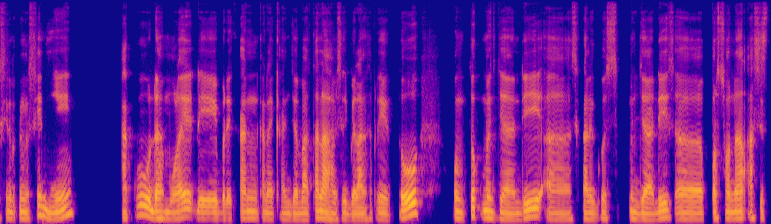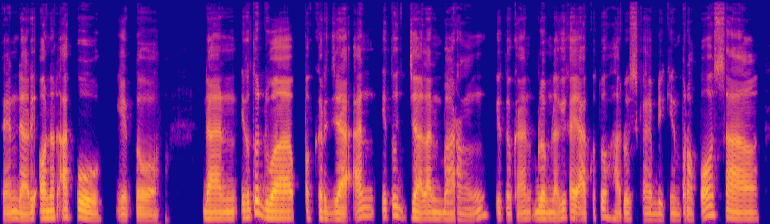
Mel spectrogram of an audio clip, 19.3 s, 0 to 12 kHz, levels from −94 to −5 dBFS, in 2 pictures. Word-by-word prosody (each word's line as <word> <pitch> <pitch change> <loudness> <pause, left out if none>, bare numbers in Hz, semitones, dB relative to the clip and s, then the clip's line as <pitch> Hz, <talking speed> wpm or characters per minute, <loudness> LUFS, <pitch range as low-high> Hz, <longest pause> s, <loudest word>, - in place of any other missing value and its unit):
sini - - -4
makin 95 - -1
ke - - -13
sini, 95 -11 0 0.8
aku 140 -2 +1
udah 100 -1 +4
mulai 95 +6 +2
diberikan 95 +1 -2
kenaikan 85 -2 -5
jabatan 85 +4 -1
lah 85 -3 +3
bisa 85 +1 -5
dibilang 85 +1 -1
seperti 85 -4 -4
itu, - - +5 0.5
untuk 100 +8 -2
menjadi, 95 +4 +1
eee, 85 0 -3
sekaligus 90 0 -5 0.2
menjadi 90 +1 0
se 105 -4 -4 0.4
personal 95 0 +1
asisten 90 +4 -3
dari 85 -2 +2
owner 105 +1 +4
aku 105 -8 +3 0.2
gitu, 75 -3 -1 0.6
dan 95 0 +3
itu 110 - +2
tuh 185 - +6
2 100 -2 +6
pekerjaan 110 +6 +1
itu 125 +2 -2
jalan 95 -3 +3
bareng 85 - -3
gitu 90 -1 -3
kan 90 +3 -2
belum 95 -1 +2
lagi 110 - -1
kayak 90 -3 +3
aku - - -9
tuh - - -6
harus 90 0 -4
kayak 80 0 -3
bikin 80 0 -6
proposal, 95 - +2
95 Hz, 145 wpm, -25 LUFS, 85-105 Hz, 0.8 s, tuh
